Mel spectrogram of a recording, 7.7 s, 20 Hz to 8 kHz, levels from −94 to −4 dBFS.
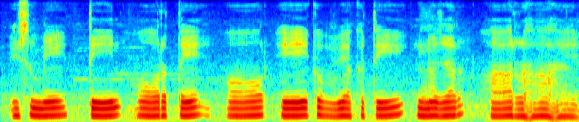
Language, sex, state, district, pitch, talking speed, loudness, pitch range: Hindi, male, Uttar Pradesh, Jalaun, 130 Hz, 80 wpm, -14 LUFS, 130-135 Hz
